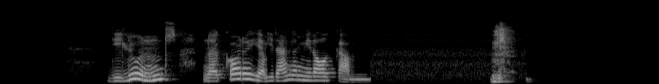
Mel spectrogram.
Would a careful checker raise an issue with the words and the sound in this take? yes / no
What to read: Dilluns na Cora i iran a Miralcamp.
yes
